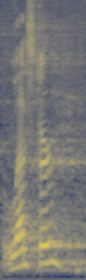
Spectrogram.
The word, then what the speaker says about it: Leicester: Born in the United Kingdom, Martin Elvis got his PhD at the University of, how do you pronounce that? Leicester.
